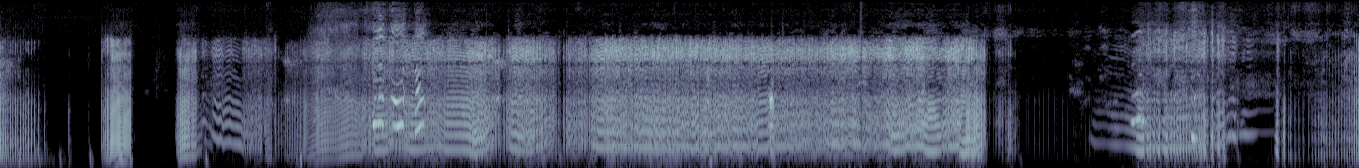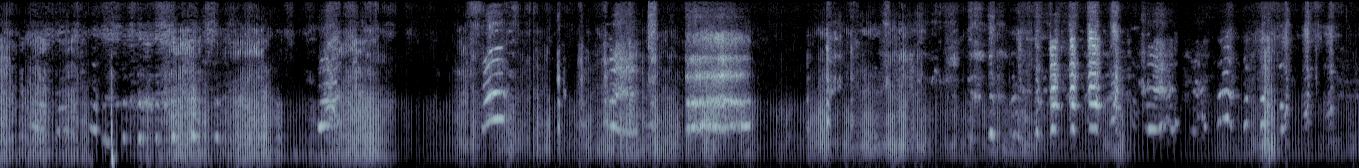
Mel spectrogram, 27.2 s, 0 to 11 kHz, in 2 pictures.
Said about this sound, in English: I'm from Northland, and I can fart for 34 seconds.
